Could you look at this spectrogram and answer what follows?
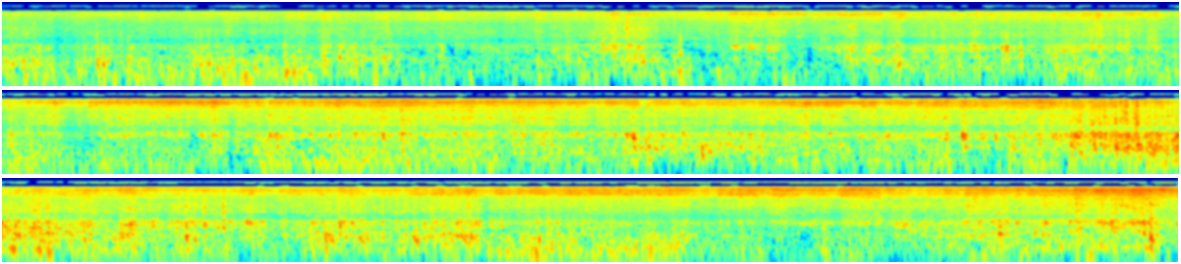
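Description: A sled sliding fast down a packed-snow track: a steady rumbling scrape of the sled on snow, jolted by many small bumps, loudest about two thirds of the way through.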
